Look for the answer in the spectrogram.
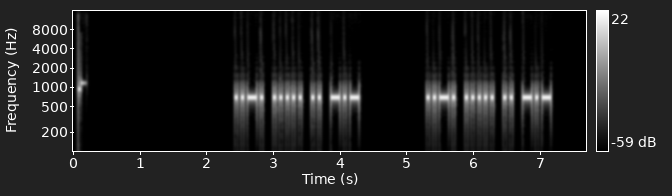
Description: Morse code, heard as a keyed tone, about 25 wpm, 700 Hz. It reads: F5IK F5IK
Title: DXCC-100 Call Signs - 4 Characters - Repeated 2x - 25wpm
